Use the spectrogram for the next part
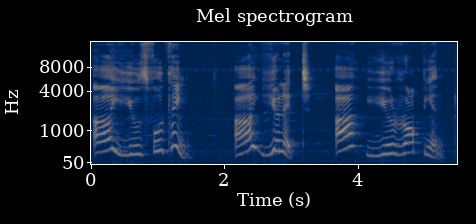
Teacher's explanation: जब आप बोल के देखोगे तो हमारी जो फर्स्ट साउंड है वो यो की आ रही है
